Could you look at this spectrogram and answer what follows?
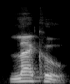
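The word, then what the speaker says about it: lekku: Says, can you fit the Mondo Ahsoka into the new the Leku? Is it Leku? Am I saying it right? I always say it wrong. Leku.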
